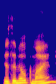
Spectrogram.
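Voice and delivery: put-on high, eager child's voice; a small girl checking her share; little girl asking. A narrator's reading. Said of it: "she asked".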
